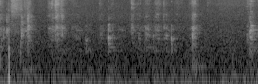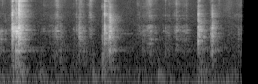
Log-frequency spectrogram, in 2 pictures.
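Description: Light knocks, clicks and rubbing from hands handling steel weight-training equipment, with two louder clatters about three and a half and four and a half seconds in.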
